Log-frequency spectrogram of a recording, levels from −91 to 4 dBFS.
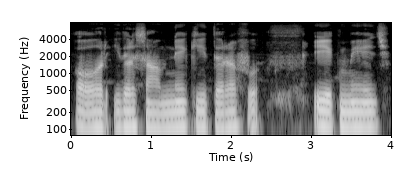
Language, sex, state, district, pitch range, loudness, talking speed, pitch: Hindi, male, Uttar Pradesh, Lalitpur, 100-105 Hz, -15 LUFS, 105 wpm, 105 Hz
